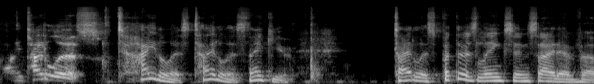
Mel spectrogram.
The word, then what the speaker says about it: Titleist: say any man Titleist Titleist Titleist thank you Titleist put those links inside of public Channel it's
